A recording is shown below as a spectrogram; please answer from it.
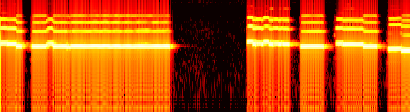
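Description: Background music: a solo high wind-instrument melody. One long held note, a short break about two seconds in, then a run of shorter notes stepping down in pitch.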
